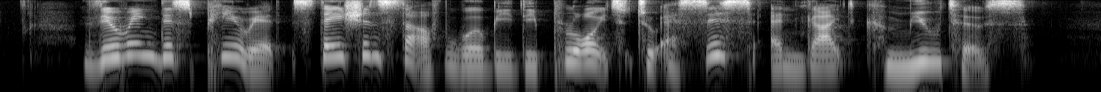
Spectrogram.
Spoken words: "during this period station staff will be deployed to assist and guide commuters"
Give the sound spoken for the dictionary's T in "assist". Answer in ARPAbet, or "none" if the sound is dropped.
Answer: T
